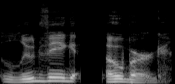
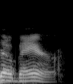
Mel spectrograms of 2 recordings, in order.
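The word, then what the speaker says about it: Ludvig Åberg: It is technically pronounced Ludwig Oberg. See, I thought it was Aubert. The way this is reading, it's Oberg.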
